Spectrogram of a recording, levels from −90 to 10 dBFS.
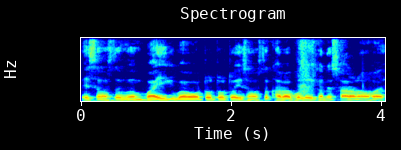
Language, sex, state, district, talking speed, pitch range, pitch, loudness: Bengali, male, West Bengal, North 24 Parganas, 175 wpm, 115-120 Hz, 120 Hz, -19 LUFS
